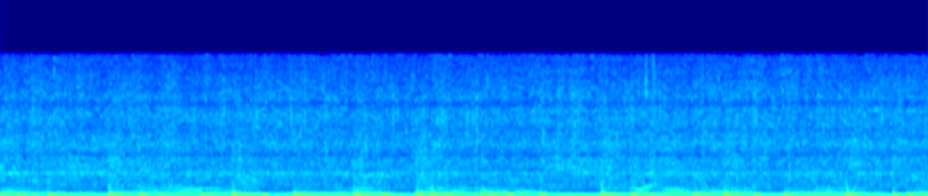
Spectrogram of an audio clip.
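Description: Seasoned chicken breast pieces sizzling steadily in hot oil in a metal pan. They are left unstirred to sear and build up browned bits.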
